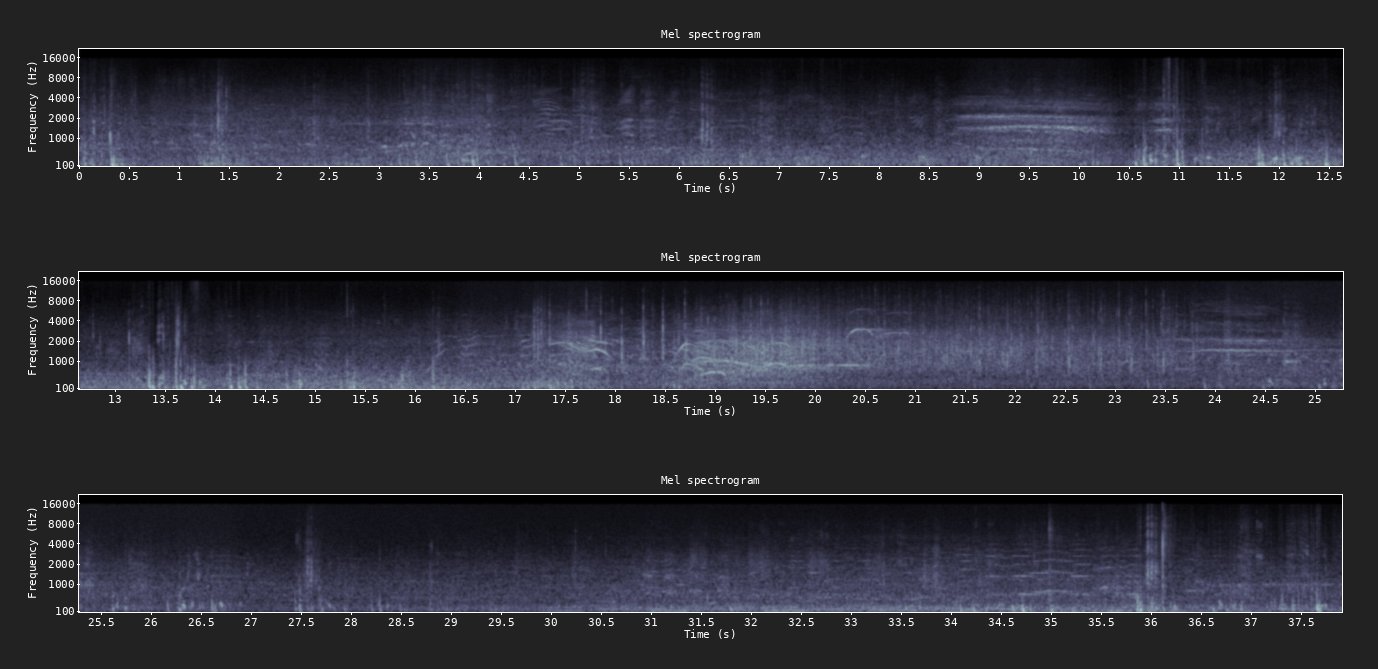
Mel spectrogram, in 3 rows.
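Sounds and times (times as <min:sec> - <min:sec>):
crowd noise hum: 0:00.0 - 0:37.9
hoofbeats thudding on turf: 0:10.5 - 0:17.8, 0:31.0 - 0:37.9.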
